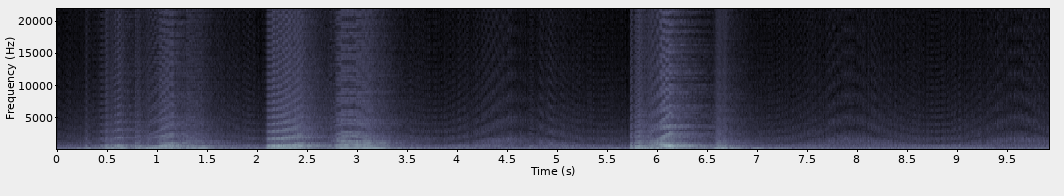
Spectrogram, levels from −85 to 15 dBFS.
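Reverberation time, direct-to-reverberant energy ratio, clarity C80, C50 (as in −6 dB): 1.5 s, 2.0 dB, 5.0 dB, 3.5 dB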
